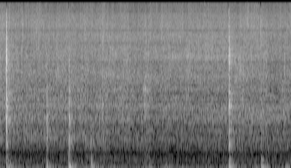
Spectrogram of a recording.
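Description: Chicken, onion and pepper for tantuni fry in a pan under a quiet, steady sizzle, broken by several sharp knocks and scrapes as the mix is stirred.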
